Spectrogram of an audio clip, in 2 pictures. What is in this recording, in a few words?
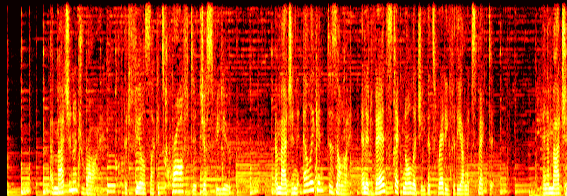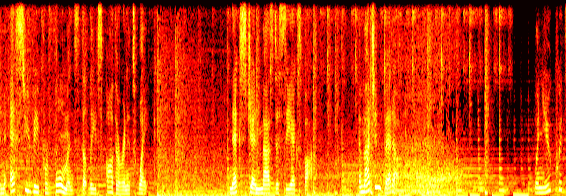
Voice Over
